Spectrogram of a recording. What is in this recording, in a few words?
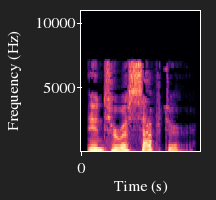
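"interoceptor", British English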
